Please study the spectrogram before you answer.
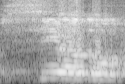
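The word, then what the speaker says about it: Theodore: 당시 대통령 테오도 루즈벨트, 시어도 루즈벨트라고도 발음합니다. 그래서 1년 뒤에 1905년 8월 4일에 드디어 대통령을 만나요.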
